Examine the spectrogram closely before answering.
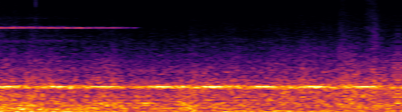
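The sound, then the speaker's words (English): A train engine drones steadily inside a tunnel in a train video game. Its constant rumbling hum carries a faint high tone and echoes evenly throughout. “you can hear that I'm currently inside. The sound of the engine is echoing against the tunnels.”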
